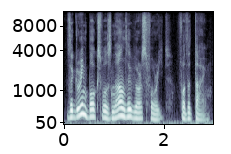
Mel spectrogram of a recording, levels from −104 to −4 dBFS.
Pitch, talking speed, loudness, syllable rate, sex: 150 Hz, 240 wpm, -17 LUFS, 4.8 syllables/s, male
